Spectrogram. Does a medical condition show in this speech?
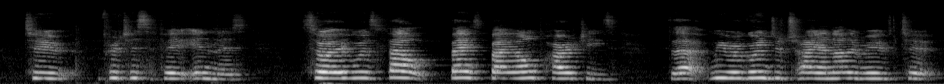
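Yes: cerebral palsy; purely physical, full-time wheelchair user.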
